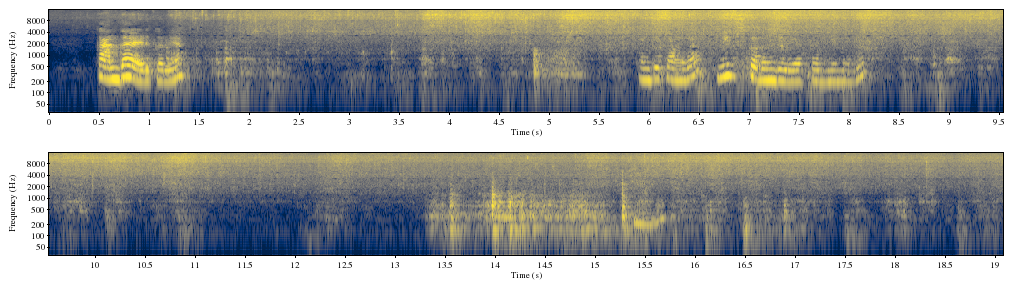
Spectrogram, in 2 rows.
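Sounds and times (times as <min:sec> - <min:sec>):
onion sizzling in frying pan: 0:00.0 - 0:19.0
spatula scraping pan: 0:01.1 - 0:11.3, 0:12.0 - 0:19.0
spatula knocking on pan: 0:13.4 - 0:19.0.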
